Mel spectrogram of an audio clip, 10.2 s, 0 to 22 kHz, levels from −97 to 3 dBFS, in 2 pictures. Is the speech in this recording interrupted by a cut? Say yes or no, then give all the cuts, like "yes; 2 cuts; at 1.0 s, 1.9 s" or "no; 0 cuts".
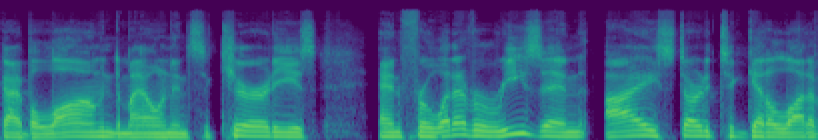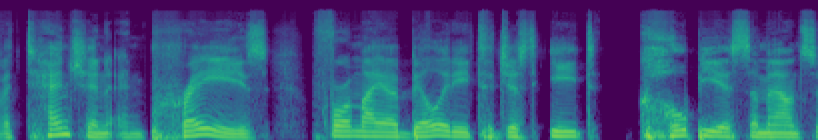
no; 0 cuts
